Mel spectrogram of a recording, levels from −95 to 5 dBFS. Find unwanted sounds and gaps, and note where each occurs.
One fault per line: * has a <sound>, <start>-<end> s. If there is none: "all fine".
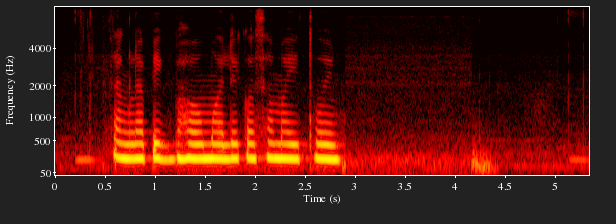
all fine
